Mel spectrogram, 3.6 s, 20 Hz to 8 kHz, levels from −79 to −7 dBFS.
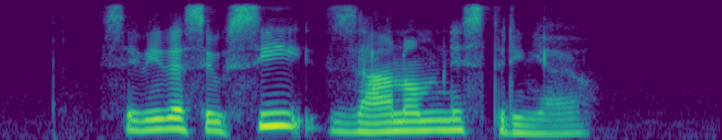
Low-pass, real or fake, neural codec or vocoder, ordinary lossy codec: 7.2 kHz; real; none; none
